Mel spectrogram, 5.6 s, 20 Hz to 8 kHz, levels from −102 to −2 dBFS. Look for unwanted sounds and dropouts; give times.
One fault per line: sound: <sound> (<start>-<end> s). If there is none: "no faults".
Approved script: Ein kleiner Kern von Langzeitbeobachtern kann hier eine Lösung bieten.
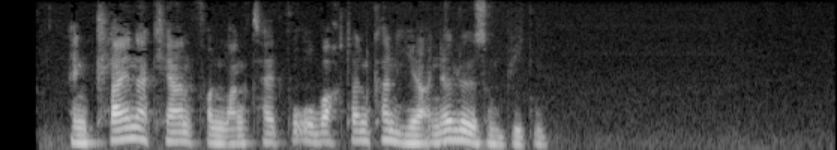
no faults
